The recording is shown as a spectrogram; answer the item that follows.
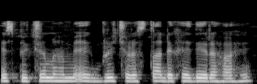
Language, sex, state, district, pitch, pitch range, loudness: Hindi, male, Arunachal Pradesh, Lower Dibang Valley, 155 Hz, 150-155 Hz, -14 LUFS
